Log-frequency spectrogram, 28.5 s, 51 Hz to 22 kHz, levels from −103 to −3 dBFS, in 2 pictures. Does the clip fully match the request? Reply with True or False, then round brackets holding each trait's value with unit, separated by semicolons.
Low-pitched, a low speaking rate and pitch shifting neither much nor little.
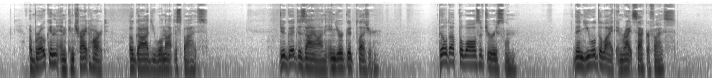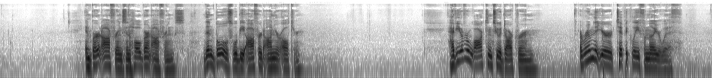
False (110 Hz; 130 wpm; 7.3 semitones)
